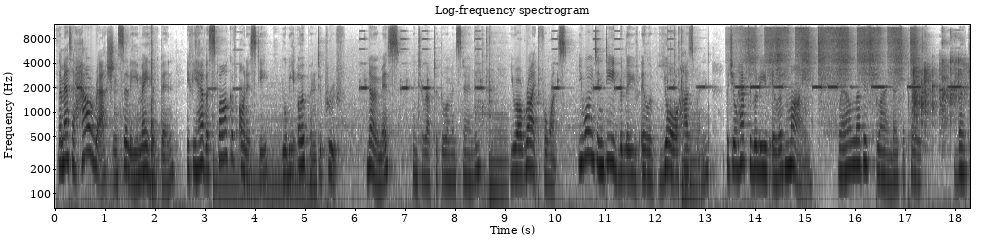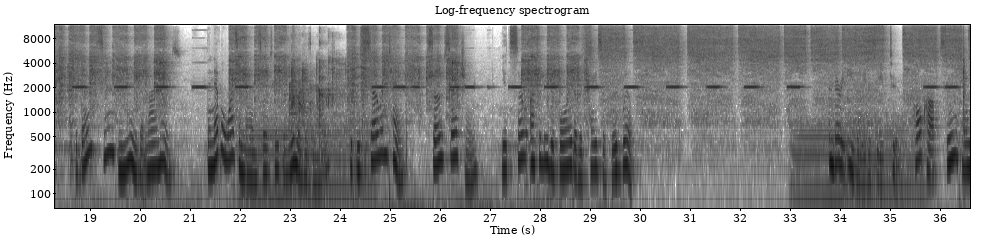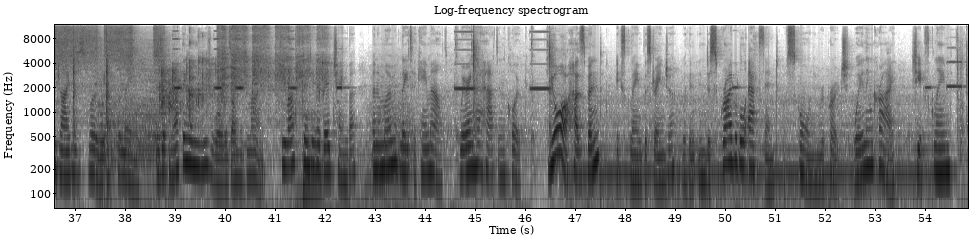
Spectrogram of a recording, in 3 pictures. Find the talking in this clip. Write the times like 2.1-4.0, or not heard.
0.0-29.9, 33.7-54.5.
